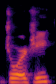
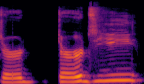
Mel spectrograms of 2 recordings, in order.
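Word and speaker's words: György: And he also sends a letter to Georgie Turzo. Her father? No. Her father's name was also Georgie. It's actually pronounced Durgy, but I can't really pronounce it really well without having a lisp.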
